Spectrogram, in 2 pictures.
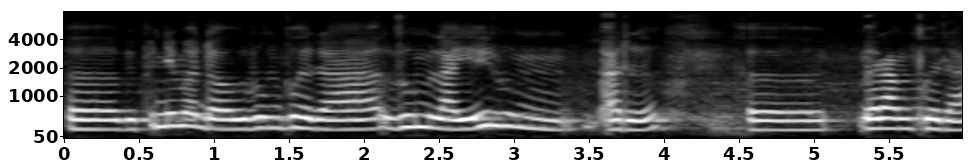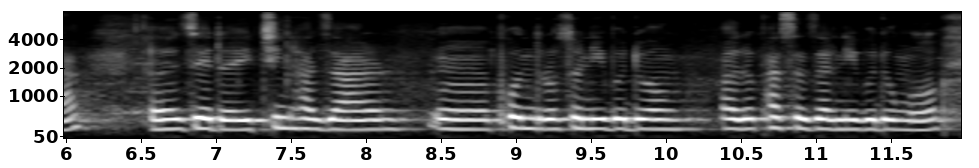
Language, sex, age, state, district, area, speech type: Bodo, female, 18-30, Assam, Kokrajhar, rural, spontaneous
